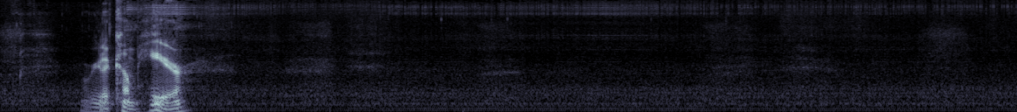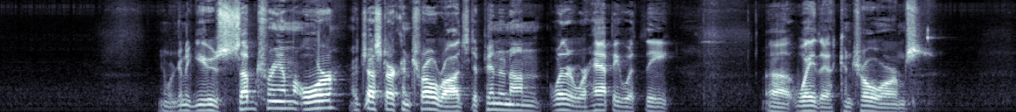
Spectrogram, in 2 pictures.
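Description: An older man speaks calmly and clearly, close by.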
